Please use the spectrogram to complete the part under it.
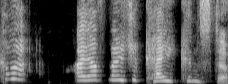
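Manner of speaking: high, loud, squealing mock indignation.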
